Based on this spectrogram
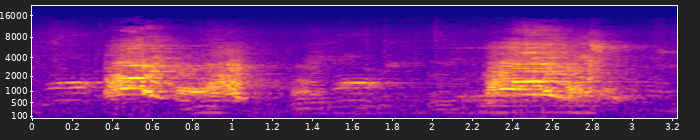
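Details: Domestic swan geese among grey domestic geese while drying themselves; two loud, blaring honks about two seconds apart, each rasping and broad, with softer honking between them.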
